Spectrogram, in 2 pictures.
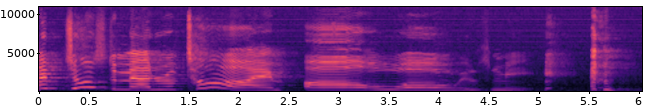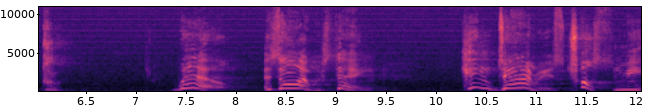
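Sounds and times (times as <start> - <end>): child's sing-song voice: 0.0 - 4.9.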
